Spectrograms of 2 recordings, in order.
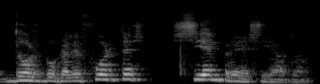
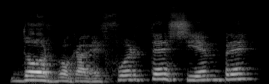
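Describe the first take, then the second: First: Said in the usual way. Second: Slow, each word weighed, a touch louder; teacher's emphasis. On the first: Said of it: "Por lo tanto". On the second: Shown as a demonstration. Teacher stressing the rule to students, slow and weighty. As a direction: drive home "Dos vocales fuertes siempre" word by word. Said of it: "son dos sílabas diferentes".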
